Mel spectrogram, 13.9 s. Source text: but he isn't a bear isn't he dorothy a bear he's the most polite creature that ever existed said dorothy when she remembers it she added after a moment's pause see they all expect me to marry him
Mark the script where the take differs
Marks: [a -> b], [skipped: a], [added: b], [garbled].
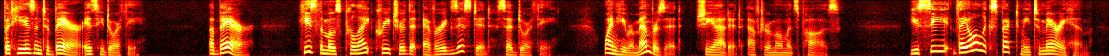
but he isn't a bear [isn't -> is] he dorothy a bear he's the most polite creature that ever existed said dorothy when [she -> he] remembers it she added after a moment's pause [added: you] see they all expect me to marry him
